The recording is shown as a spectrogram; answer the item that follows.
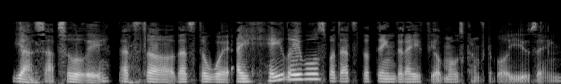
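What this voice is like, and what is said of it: Polished radio voice. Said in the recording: “you have a fantastic radio voice”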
